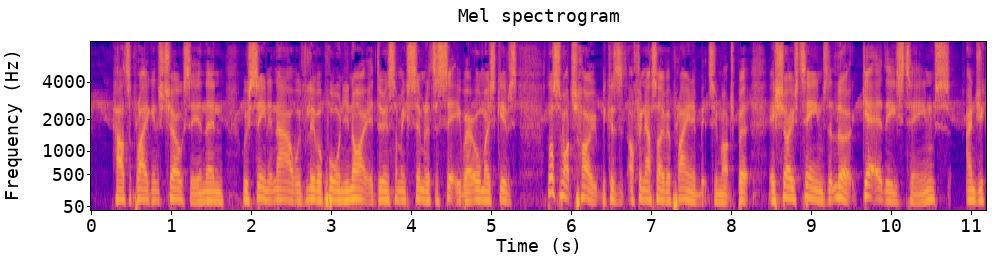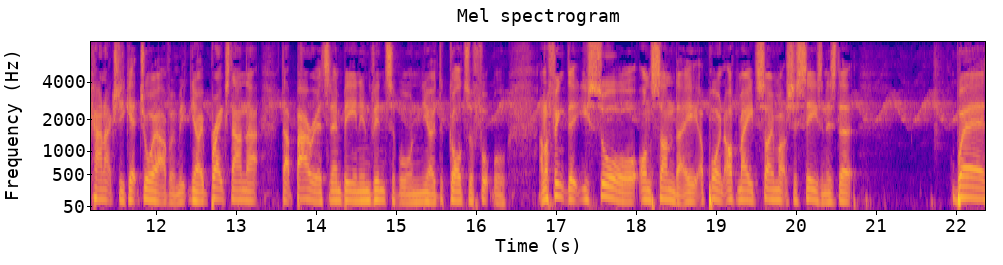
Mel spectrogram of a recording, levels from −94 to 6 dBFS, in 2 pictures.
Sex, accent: male, British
